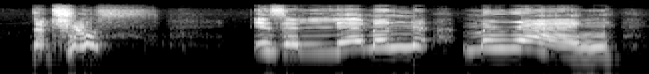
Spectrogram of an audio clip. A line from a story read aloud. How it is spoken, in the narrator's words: he yelled at the top of his voice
